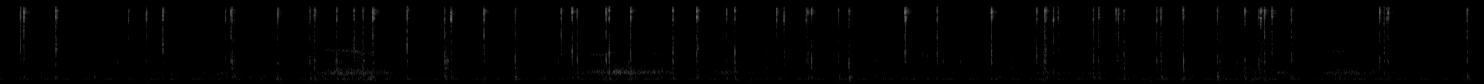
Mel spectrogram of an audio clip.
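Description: Fingertips repeatedly tap the keys of a black plastic computer keyboard, typing. About 49 quiet, sharp, bright clicks arrive in an irregular rhythm, each stopping almost instantly, with occasional softer mid-pitched thumps under clusters of keystrokes.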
